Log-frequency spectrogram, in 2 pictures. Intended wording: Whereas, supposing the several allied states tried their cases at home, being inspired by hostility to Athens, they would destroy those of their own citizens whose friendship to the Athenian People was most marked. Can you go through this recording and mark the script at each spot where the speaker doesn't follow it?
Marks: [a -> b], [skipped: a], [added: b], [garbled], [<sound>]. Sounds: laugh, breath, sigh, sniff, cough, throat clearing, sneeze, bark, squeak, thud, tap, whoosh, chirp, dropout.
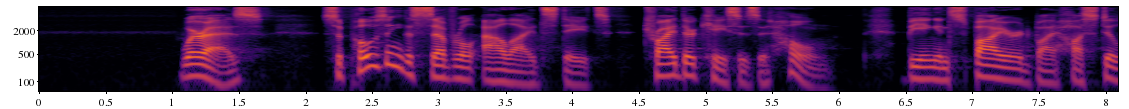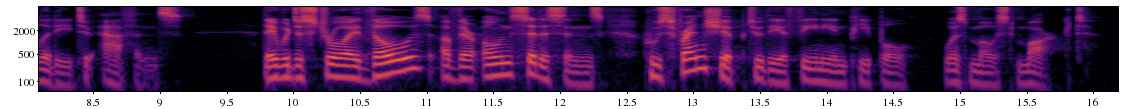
Whereas, supposing the several allied states tried their cases at home, being inspired by hostility to Athens, they would destroy those of their own citizens whose friendship to the Athenian People was most marked.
